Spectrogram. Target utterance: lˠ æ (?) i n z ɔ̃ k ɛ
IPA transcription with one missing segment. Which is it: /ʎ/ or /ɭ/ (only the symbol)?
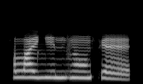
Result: ʎ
